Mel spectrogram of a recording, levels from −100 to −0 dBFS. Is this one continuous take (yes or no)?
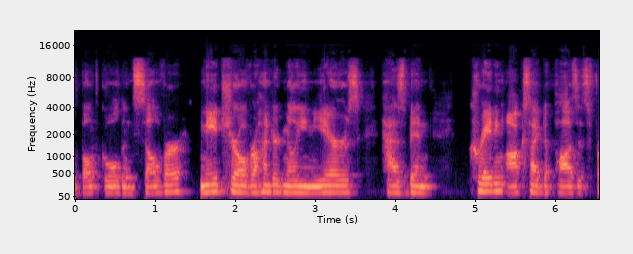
no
